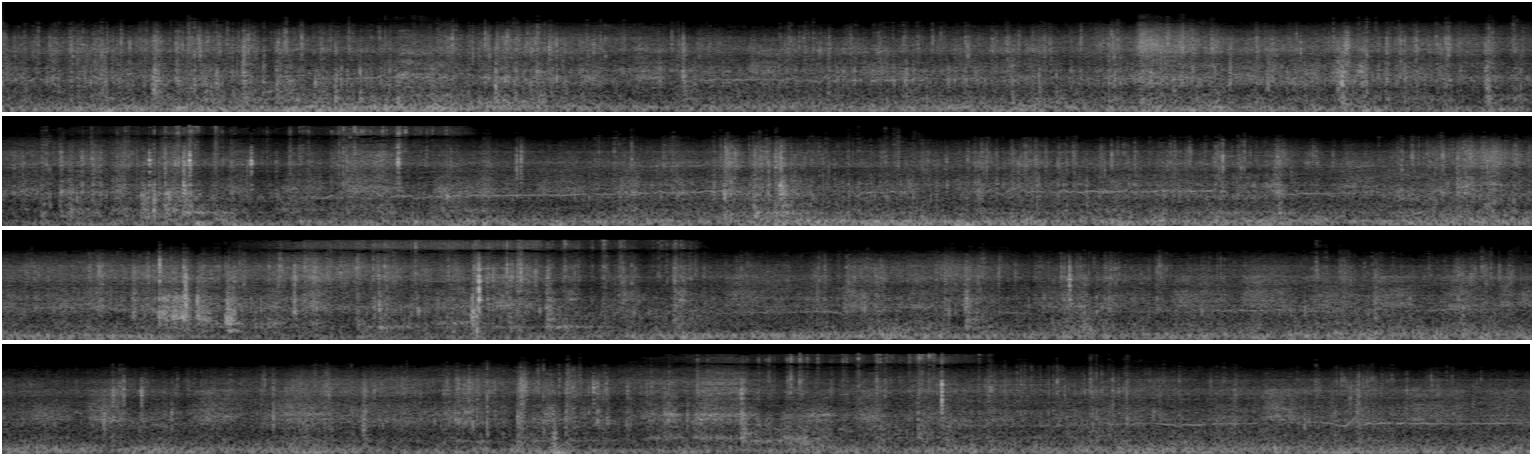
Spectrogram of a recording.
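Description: Electric mountain bike ridden fast down a dirt forest trail: steady wind and tyre rumble with frequent rattles and knocks from bumps, and a faint motor whine that drifts up and down in pitch.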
